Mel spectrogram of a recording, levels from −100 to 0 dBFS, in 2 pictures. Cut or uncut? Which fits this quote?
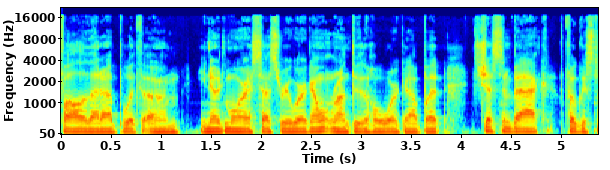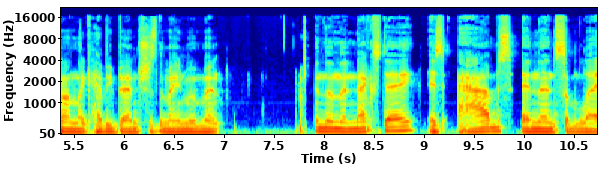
cut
